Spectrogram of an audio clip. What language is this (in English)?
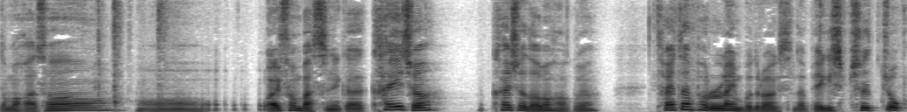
Korean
